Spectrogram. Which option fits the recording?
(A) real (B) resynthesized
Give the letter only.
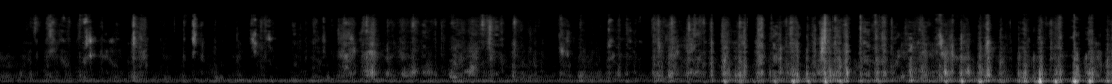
B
